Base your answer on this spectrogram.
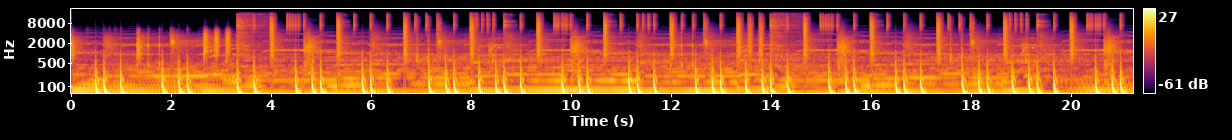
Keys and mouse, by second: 0.6 KP_8, 0.9 KP_8, 1.6 KP_2, 1.8 KP_2, 3.3 KP_8, 4.8 KP_Subtract, 5.0 KP_Subtract, 6.0 KP_2, 6.9 KP_4, 7.2 KP_4, 8.3 KP_6.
